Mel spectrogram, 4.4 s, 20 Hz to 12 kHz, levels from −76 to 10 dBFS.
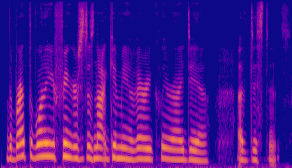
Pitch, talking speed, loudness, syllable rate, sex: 210 Hz, 235 wpm, -18 LUFS, 6.0 syllables/s, female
